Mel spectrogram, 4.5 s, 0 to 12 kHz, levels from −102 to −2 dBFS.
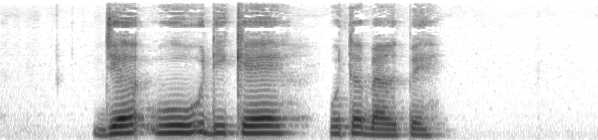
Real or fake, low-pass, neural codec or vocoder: fake; 10.8 kHz; codec, 24 kHz, 0.9 kbps, WavTokenizer, medium speech release version 1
